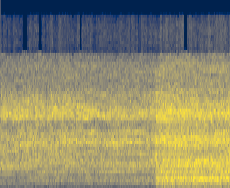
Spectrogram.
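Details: Hair clipper after blade sharpening and tightening the loose blade socket tabs: steady high-pitched buzz with smooth, even hum and no rattle; much quieter than before adjustment; normal running.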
